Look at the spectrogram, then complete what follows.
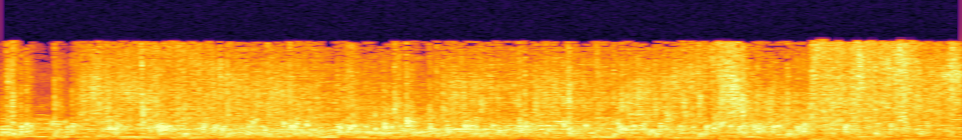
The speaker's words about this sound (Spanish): Bueno, bienvenidos a los tres, bienvenidos. Eh, aplausos.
